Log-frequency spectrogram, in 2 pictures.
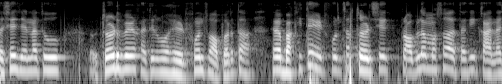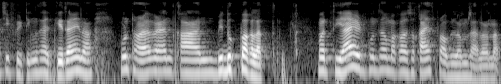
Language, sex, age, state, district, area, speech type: Goan Konkani, male, 18-30, Goa, Bardez, urban, spontaneous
